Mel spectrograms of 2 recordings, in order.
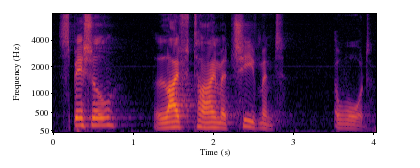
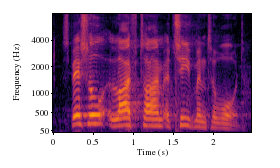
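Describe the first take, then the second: First: The phrase is said slowly and deliberately. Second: The phrase is said at a normal speed.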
